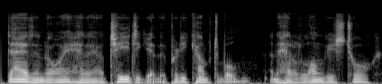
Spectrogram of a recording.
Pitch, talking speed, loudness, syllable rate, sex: 100 Hz, 220 wpm, -18 LUFS, 5.9 syllables/s, male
